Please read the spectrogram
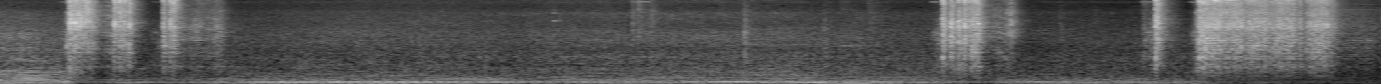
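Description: Impact wrench running in short bursts on bolts: three quick bursts at the start and several more near the end, the last over a second long. A steady low hum runs underneath.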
